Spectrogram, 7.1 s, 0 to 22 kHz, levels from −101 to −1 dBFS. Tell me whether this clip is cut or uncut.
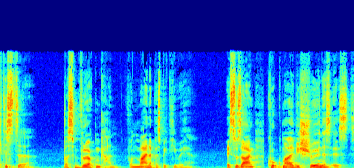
cut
